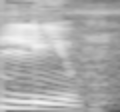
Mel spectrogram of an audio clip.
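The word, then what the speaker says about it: leave: एल इ ए वी इसको पढ़ते हैं लीव। तो एल से ल इ और ए से बड़ी ई की मात्रा लगती है। और वी से आपका व लास्ट वाले इ का उच्चारण होता नहीं।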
